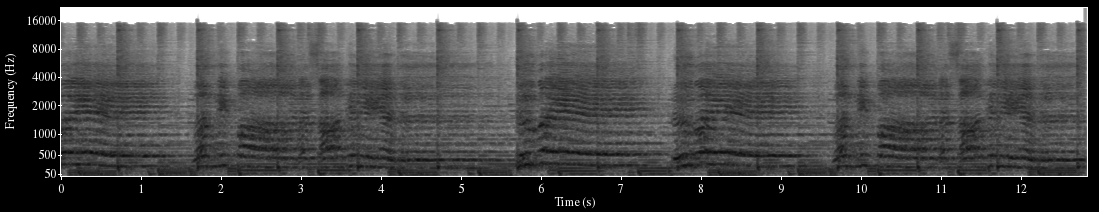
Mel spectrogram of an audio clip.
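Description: Men's choir singing a Malayalam Christian hymn in phrases of about two seconds with long held notes, over steady keyboard accompaniment.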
